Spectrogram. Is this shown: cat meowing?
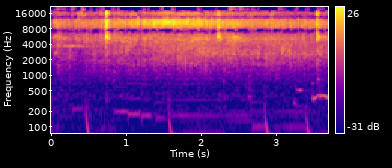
no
